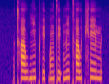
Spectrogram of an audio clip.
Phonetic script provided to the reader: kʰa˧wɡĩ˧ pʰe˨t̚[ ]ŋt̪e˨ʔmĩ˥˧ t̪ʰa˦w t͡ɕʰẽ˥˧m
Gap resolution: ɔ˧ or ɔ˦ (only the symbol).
ɔ˧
